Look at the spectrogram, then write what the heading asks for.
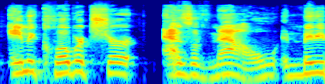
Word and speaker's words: Klobuchar: It's Klobuchar.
